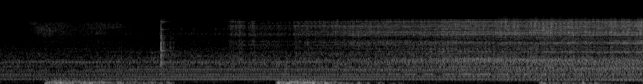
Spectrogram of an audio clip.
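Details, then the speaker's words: Long, thin wooden French rolling pin spindle chattering on the lathe while turned with skew and spindle gouge: steady ringing harmonic buzz over the tool's scraping hiss, which resting a hand on the workpiece can quell. "You all know that sound, don't you? That vibration there, harmonic thing. You can quickly quell that by just putting a hand on it."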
